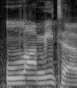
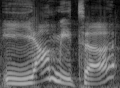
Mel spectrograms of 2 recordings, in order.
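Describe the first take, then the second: First: The word begins with a plain L sound. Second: The word begins with a Y-like sound. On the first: The speaker calls it wrong. "So I would probably say Llamita" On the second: The speaker calls it right. "but really to pronounce it, you say Llamita"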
